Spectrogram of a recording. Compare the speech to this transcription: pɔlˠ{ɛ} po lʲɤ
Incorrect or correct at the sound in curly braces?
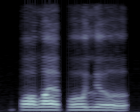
correct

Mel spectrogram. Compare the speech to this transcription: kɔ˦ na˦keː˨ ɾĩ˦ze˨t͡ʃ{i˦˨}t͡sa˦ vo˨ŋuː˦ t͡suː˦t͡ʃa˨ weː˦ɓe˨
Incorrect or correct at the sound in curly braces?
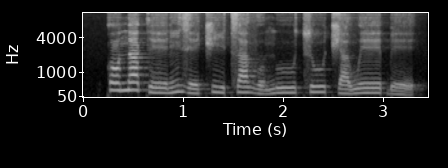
correct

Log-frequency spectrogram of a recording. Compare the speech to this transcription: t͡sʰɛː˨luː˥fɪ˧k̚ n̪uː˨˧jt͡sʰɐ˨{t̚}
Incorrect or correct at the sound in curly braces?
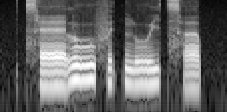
incorrect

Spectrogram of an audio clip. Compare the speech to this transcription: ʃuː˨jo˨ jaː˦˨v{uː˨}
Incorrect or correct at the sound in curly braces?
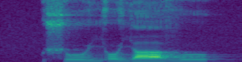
incorrect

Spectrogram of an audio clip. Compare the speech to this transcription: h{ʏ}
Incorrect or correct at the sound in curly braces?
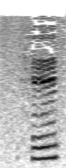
correct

